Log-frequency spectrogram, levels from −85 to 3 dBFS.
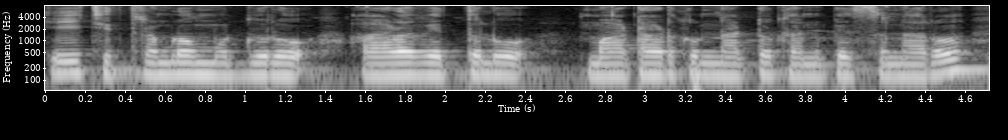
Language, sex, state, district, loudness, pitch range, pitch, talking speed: Telugu, male, Telangana, Hyderabad, -18 LUFS, 130-140 Hz, 135 Hz, 90 wpm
